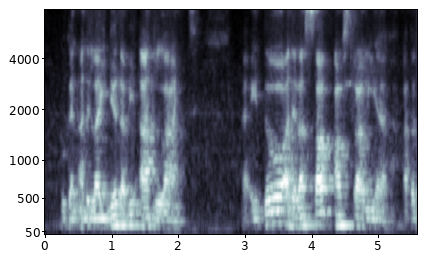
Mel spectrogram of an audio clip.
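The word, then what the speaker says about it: Adelaide: Hai yang ketiga Adlin tulisannya adil lainnya yang bacanya ad like bukan Ade lainnya tapi Adlan itu adalah stop astralia atau disingkat RT ibukotanya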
